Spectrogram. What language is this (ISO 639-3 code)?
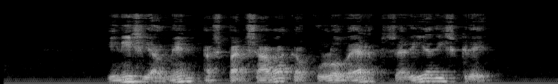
cat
